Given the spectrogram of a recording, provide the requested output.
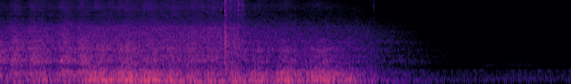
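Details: Mini with recurring hard cold start, first start of the day from cold after checking sensor readings: starter cranks steadily about two and a half seconds, engine never catches, then silence; crank no start, cause not yet found.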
